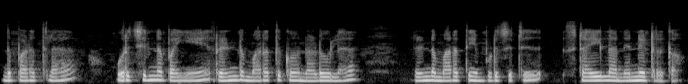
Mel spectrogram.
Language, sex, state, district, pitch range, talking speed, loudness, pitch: Tamil, female, Tamil Nadu, Kanyakumari, 175-190 Hz, 120 wpm, -17 LUFS, 180 Hz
